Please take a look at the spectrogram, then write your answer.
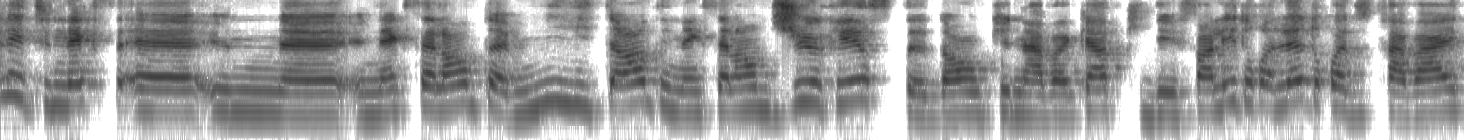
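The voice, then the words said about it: Québécois French accent. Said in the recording (French): “mon petit accent québécois”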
